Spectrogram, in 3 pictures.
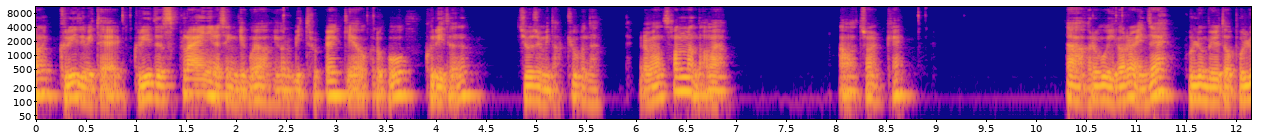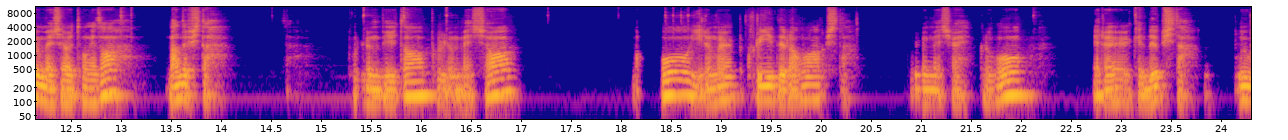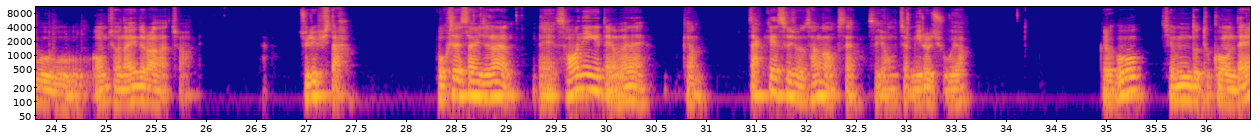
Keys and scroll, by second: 19.3 shift+g, 20.3 Return, 32.9 2, 33.1 Return.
